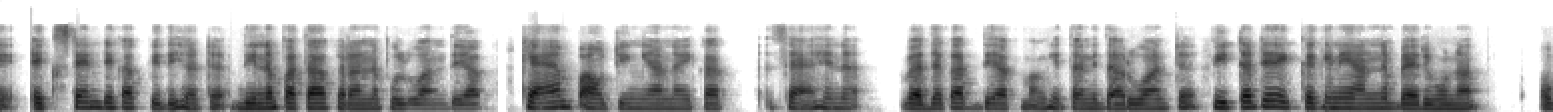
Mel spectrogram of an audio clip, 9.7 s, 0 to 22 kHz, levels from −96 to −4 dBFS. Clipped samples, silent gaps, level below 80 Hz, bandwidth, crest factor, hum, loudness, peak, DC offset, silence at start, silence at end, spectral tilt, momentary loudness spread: under 0.1%; 3.12-3.16 s; -58 dBFS; 8.8 kHz; 18 dB; none; -20 LUFS; -2 dBFS; under 0.1%; 0 s; 0 s; -6 dB/octave; 9 LU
